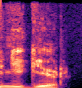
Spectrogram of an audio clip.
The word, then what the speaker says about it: Нигер: Правильное ударение в названии страны, где бы что ни писалось, это Нигер.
